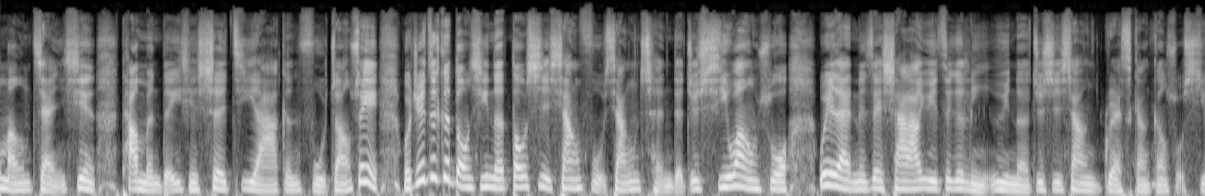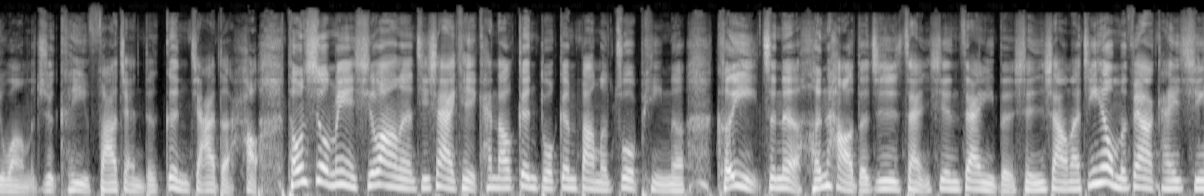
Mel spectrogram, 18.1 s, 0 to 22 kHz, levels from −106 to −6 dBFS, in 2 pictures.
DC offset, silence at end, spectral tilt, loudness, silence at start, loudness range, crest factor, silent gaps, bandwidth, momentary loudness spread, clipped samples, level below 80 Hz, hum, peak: under 0.1%; 0 s; -4.5 dB/octave; -19 LUFS; 0 s; 3 LU; 16 dB; none; 18 kHz; 6 LU; under 0.1%; -40 dBFS; none; -4 dBFS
